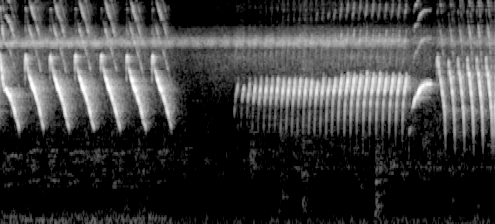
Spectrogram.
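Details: Canary recovering from molt sings seven evenly spaced descending sweeps, pauses, then a long accelerating rolling trill and a final rapid burst.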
